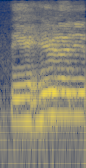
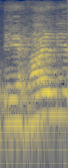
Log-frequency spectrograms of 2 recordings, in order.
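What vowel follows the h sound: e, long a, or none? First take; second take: e; long a. First: An e vowel follows the h. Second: A long a vowel follows the h. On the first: "टेहेळणी नाही" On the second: "टेहाळणी नाही"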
